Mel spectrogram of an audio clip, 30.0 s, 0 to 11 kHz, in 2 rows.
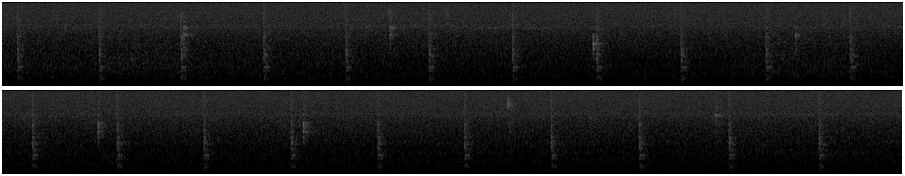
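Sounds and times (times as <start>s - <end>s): faint steady hiss: 0.0s - 30.0s.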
